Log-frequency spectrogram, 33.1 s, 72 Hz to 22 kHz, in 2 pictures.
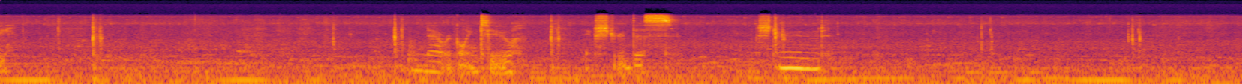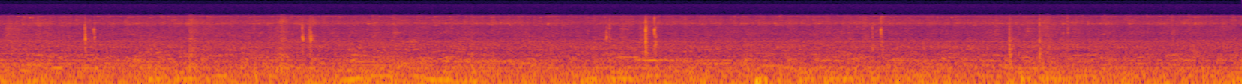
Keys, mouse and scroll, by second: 0.0 click, 0.5 click, 1.2 1, 1.6 click, 24.0 click, 27.6 click, 31.5-32.0 shift+scroll down 1.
